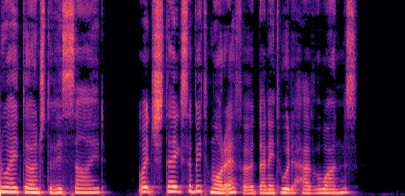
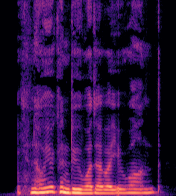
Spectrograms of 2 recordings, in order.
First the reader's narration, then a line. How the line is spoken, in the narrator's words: Daoyunlan mumbles sleepily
